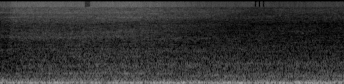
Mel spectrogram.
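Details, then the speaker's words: Thermo King SB230 reefer unit during service, one of two simultaneously broken lines already replaced: steady, unbroken hiss over a low rumble with no pulsing; the other line is still leaking, owner suspects road debris damaged both. "i'm thinking that maybe um along the road i caught something and that's why it pulled on both lines because i think it's a little crazy that both lines break at the same time so i did the new one let me show you guys and you can still hear that the other one's leaking as well watch listen to this see see it gets quiet"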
